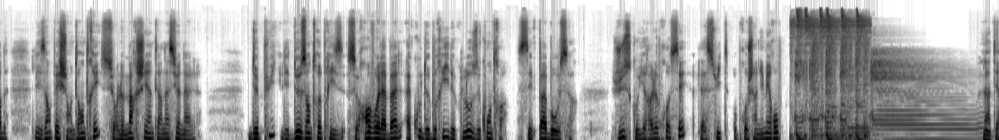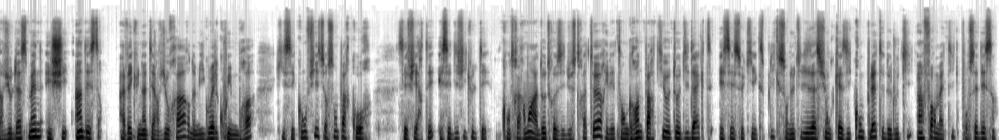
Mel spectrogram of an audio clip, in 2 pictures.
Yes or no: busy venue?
no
